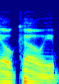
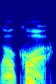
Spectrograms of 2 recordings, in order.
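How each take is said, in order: First: The name is said in a neutral accent. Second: The name is said in the local accent. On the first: This is how the speaker himself says it. "I say Ocoee" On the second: This is how most people from the town say it. "most of the people from Ocoee say more like Oquaw"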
